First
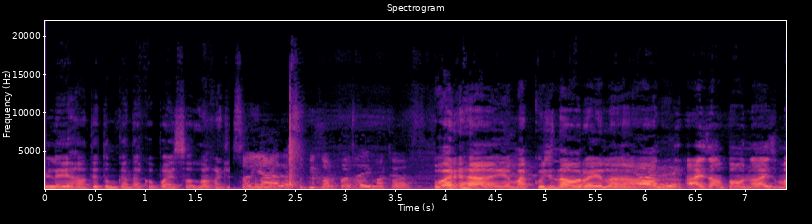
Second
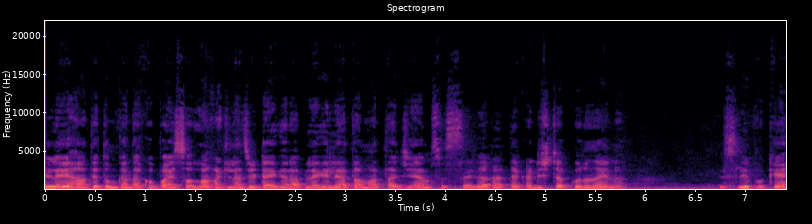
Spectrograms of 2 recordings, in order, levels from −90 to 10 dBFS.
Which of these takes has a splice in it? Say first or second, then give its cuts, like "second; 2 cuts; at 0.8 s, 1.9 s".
first; 2 cuts; at 1.8 s, 3.9 s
